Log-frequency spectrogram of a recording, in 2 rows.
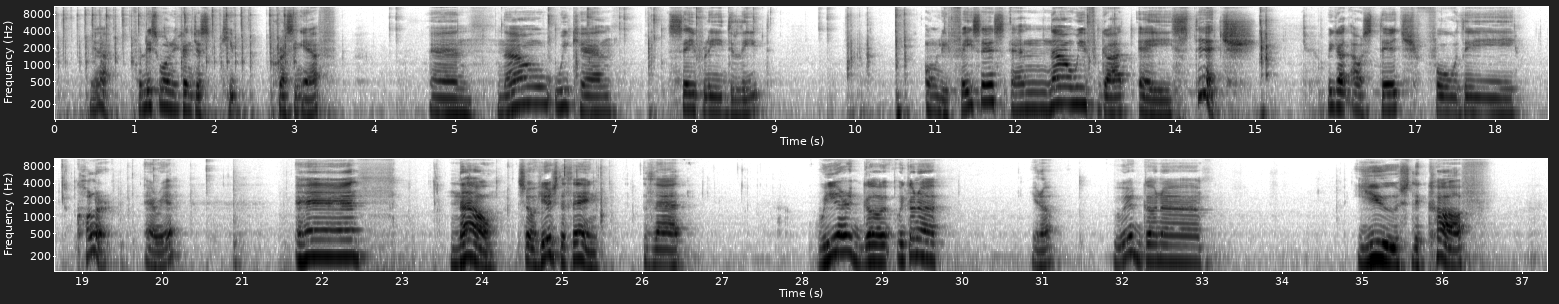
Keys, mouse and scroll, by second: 1.3 shift+middle click, 1.6-3.1 f, 4.1 click, 4.5-4.8 scroll down 5, 5.0 middle click, 5.4 scroll up 1, 6.0 scroll up 3, 6.2 shift+middle click, 7.0 alt+click, 7.5-8.6 shift+middle drag, 8.6 alt+shift+click, 9.5 alt+shift+click, 11.6 scroll down 1, 11.9 middle click, 12.5-13.0 scroll up 4, 13.0-15.0 shift+middle drag, 15.0 Tab, 16.5-19.5 middle drag, 19.9-22.9 drag, 22.9 scroll down 4, 23.7-25.5 middle drag, 25.5-26.0 scroll up 8, 26.0-29.1 middle drag, 31.4-34.1 middle drag, 34.1-35.1 scroll down 4, 35.1-37.3 middle drag.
